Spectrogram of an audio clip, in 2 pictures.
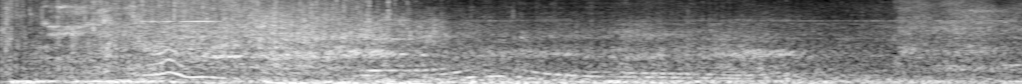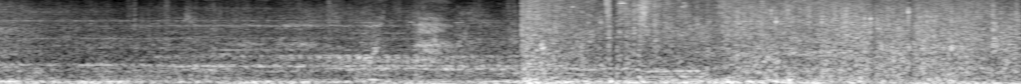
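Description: Wind roars steadily through a raging storm.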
